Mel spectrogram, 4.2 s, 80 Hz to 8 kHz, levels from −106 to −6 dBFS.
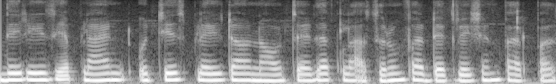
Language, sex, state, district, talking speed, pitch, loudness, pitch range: English, female, Punjab, Fazilka, 200 wpm, 225 Hz, -13 LUFS, 210-230 Hz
